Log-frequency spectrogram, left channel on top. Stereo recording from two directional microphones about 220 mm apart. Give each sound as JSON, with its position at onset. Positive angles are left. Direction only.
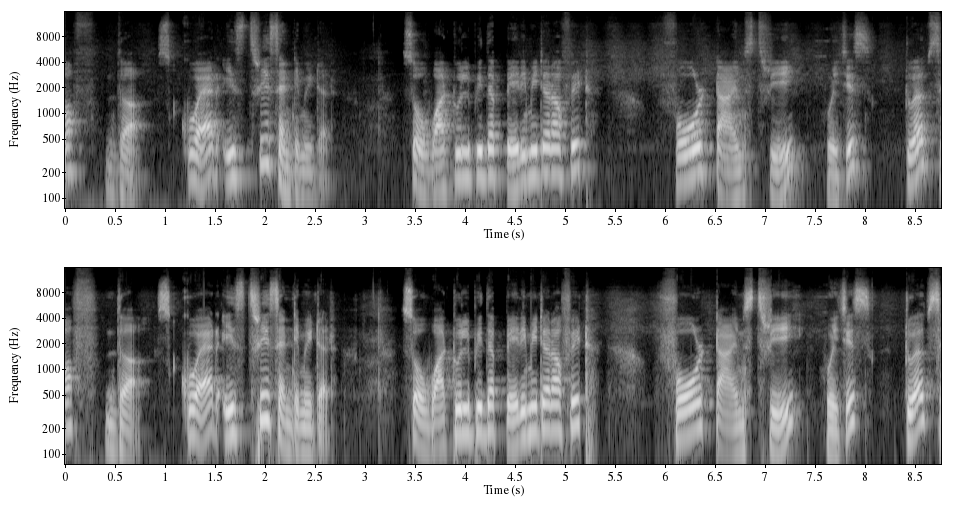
{"t": 0.0, "sound": "speech", "side_deg": -40}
